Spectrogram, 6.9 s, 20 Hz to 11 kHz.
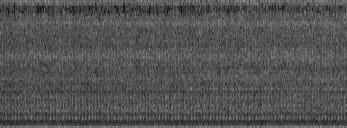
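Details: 2007 Triumph Bonneville T100 after carburetor synchronization with a SynX sync tester: steady, even twin thump at low idle, about two and a half beats a second, no stumble or hunting; carbs balanced, normal idle.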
